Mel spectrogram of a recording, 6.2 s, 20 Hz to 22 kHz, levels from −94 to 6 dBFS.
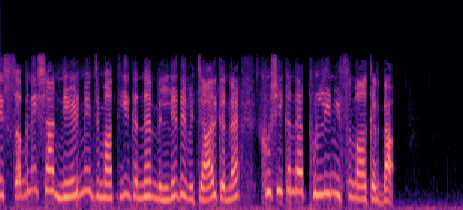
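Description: Nothing here is audible as a technical fault.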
